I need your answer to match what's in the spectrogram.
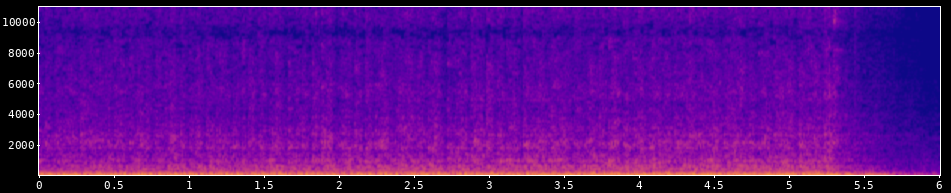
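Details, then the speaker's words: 1955 Buick 322 Fireball nailhead V8, first running after rescue: it idles with a deep, slightly uneven lope and a faint ticking on top that clears up at higher rpm. Either an exhaust leak (there's a hole on that side) or valve train noise is suspected. "I'm ready to get rid of that exhaust leak, make sure that ain't a valve train noise. Dad has a good point. When you bring the RPMs up, it kind of clears up and goes away, so we might have a valve train issue."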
